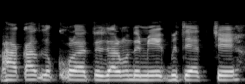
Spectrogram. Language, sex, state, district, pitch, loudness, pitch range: Bengali, male, West Bengal, Malda, 210 Hz, -13 LUFS, 205-215 Hz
